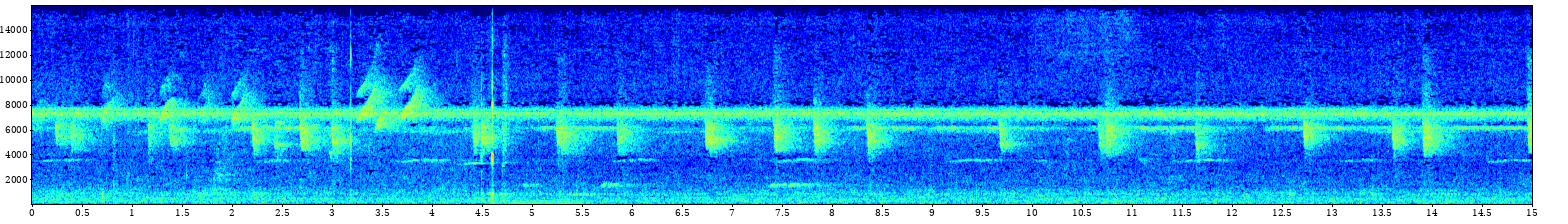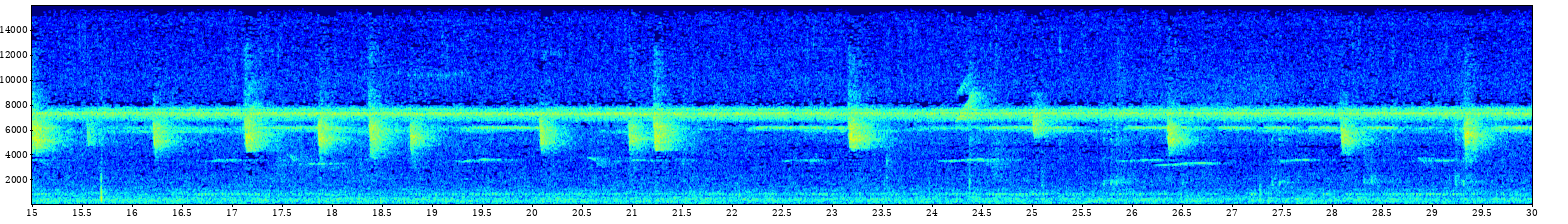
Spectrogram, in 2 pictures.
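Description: Rainforest insects calling: one insect keeps up a steady high-pitched trill while others add short chirps about once a second, with a few quick rising chirps in the first few seconds.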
